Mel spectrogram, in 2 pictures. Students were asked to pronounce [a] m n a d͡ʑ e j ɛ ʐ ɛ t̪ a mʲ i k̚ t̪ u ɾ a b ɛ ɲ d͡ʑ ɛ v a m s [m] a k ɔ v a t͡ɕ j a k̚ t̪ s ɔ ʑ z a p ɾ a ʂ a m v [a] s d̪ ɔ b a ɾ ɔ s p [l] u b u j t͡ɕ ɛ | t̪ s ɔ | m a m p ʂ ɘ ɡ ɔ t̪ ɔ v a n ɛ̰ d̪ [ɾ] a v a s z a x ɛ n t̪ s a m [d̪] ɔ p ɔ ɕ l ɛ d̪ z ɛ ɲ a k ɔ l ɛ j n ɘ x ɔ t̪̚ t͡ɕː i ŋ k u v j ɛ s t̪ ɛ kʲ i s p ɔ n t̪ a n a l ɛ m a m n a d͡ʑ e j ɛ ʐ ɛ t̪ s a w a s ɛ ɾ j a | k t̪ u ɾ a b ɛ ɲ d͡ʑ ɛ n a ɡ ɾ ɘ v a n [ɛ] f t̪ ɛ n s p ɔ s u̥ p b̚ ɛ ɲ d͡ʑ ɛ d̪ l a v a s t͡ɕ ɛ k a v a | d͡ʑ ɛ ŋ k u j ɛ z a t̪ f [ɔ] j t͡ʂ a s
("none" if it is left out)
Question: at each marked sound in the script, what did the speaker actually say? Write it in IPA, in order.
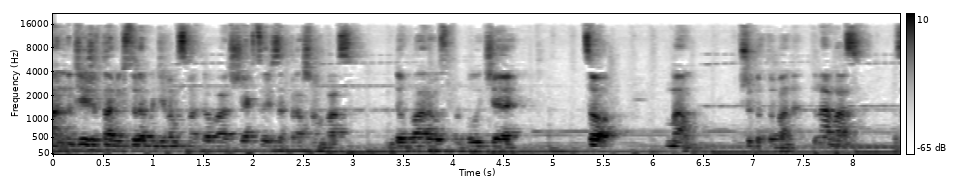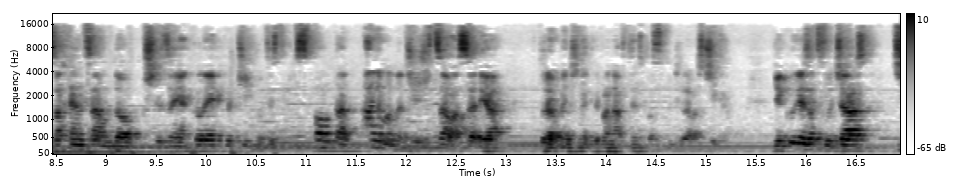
a, m, a, ɾ, l, d̪, a, u

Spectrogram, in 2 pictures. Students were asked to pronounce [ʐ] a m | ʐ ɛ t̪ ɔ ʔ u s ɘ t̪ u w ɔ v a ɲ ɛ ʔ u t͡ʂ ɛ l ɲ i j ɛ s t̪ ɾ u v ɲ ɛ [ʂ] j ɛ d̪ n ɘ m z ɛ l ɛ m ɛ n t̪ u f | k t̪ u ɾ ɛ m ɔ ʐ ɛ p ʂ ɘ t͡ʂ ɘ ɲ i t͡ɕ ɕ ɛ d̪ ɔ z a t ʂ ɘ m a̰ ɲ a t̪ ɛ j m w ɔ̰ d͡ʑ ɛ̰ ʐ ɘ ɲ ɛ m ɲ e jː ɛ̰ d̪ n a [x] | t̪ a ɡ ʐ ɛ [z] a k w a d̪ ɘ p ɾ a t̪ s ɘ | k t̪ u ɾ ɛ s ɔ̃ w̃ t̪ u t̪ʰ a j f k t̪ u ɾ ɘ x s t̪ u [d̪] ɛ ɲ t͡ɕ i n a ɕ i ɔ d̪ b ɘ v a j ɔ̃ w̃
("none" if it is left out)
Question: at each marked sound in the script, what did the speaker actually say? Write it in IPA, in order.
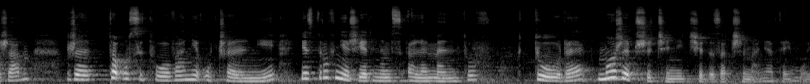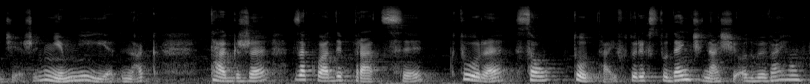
ʐ, ʂ, k, z, d̪

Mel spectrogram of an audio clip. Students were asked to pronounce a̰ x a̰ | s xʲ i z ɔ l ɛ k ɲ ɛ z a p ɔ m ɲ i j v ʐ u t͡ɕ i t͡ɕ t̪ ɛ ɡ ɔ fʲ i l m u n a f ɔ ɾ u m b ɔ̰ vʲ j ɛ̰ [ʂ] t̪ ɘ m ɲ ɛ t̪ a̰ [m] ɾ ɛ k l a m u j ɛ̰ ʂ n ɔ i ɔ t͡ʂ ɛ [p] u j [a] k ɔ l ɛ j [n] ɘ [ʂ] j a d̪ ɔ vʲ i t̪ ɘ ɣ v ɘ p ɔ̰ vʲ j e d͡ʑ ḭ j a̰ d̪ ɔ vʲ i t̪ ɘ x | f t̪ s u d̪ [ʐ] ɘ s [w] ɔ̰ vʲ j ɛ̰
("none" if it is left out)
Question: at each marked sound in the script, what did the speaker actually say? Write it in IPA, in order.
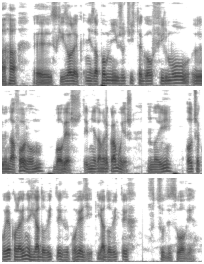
ʂ, m, k, ɛ, n, x, z, w

